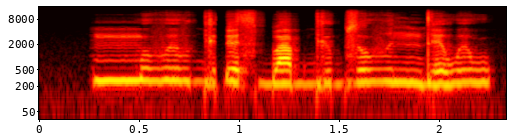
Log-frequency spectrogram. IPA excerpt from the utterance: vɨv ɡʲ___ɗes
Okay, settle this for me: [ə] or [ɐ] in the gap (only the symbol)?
ɐ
